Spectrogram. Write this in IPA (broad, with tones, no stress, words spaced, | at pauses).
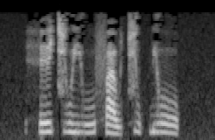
he˧˥t͡ɕu˧ juː˩˧fa˧˩wt͡ɕu˥˨p̚ joː˥˨p̚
